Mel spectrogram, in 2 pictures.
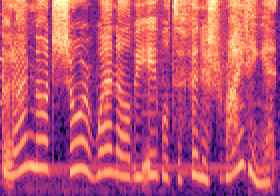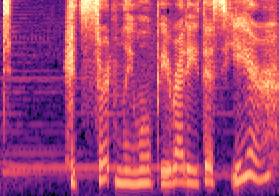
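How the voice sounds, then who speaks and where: A woman's voice: high voice, expressive, normal speed, darkish tone, faint music behind. A woman voicing a gracious, polite young female writer who speaks with poise in a game cutscene. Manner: courteous, poised, formal.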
